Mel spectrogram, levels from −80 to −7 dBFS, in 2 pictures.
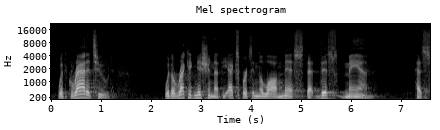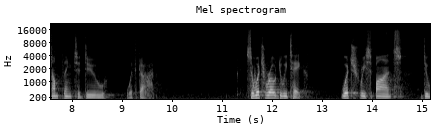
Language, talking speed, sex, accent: English, 120 wpm, male, American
